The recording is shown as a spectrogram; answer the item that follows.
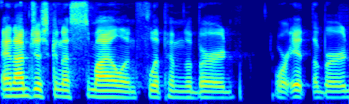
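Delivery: ordinary delivery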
